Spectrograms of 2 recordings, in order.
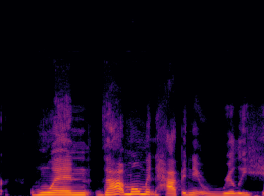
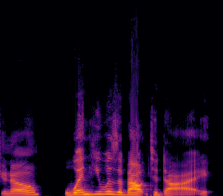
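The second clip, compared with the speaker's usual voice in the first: ordinary talk, nothing marked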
